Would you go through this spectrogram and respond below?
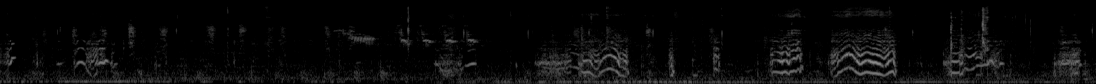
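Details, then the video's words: Squeaky, quavering cries from three-day-old puppies feeding at their mother, quiet at first, then louder looping whines near the middle and end, over a faint low hum. "Cute-3-days-old puppy take breastfeeding"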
